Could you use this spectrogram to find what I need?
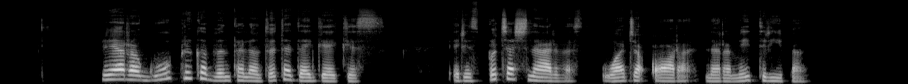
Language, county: Lithuanian, Kaunas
